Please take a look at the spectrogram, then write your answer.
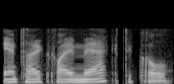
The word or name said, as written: anticlimactical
